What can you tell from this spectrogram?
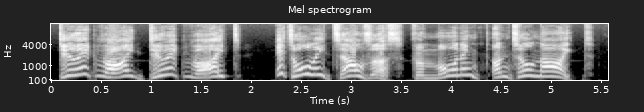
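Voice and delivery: mock the nagging rule; mocking imitation. A narrator's reading. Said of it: "There he goes again".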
